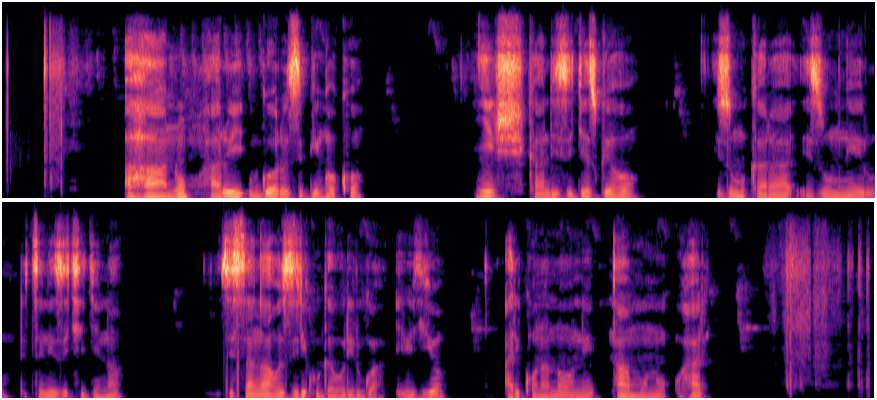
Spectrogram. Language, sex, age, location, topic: Kinyarwanda, male, 25-35, Nyagatare, agriculture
